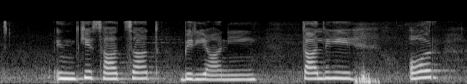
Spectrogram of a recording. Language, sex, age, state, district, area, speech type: Urdu, female, 18-30, Uttar Pradesh, Aligarh, urban, spontaneous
